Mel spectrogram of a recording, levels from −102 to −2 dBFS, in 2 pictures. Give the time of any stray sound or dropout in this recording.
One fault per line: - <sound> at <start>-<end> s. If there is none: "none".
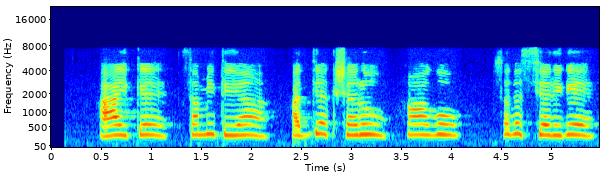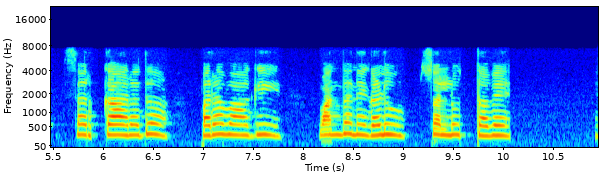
none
